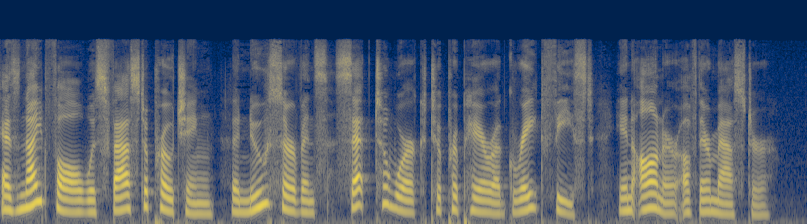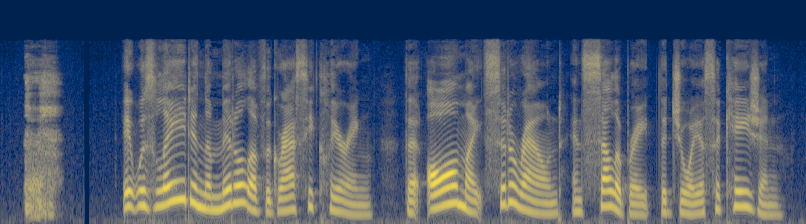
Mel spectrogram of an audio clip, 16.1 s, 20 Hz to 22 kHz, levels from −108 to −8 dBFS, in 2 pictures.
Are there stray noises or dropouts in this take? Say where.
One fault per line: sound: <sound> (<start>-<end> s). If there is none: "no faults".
sound: throat clearing (8.3-8.7 s)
